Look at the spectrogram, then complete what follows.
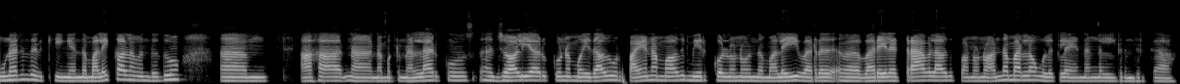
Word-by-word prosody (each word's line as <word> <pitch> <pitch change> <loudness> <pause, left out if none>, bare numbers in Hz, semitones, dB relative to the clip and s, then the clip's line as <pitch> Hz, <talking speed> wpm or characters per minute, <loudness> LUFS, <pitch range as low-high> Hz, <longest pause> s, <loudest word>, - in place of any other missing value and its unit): உணர்ந்துருக்கீங்க? 190 -5 0
இந்த 165 0 +1
மழைக்காலம் 205 +3 +1
வந்ததும், 185 +5 -1 0.5
அ - - +4 0.3
ம் 165 0 0 0.4
"ஆஹா, 175 +1 +1 0.3
நான் 160 -1 0
நமக்கு 160 0 -5
நல்லாருக்கும் 185 +3 0
ச - - -30 0.3
ஜாலியா 190 +1 +4
இருக்கும். 190 0 -3
நம்ம 175 -1 -1
ஏதாவது 175 +3 +2
ஒரு 180 - -9
பயணமாவது 190 +2 0
மேற்கொள்ளணும்? 180 -1 0
இந்த 165 -1 0
மழை 170 +2 +3 0.2
வர்ர 170 +1 0 0.5
வரையில 175 +1 +3
ட்ராவலாவது 185 +1 +2
பண்ணணும்." 165 0 -1
அந்த 205 +4 0
மாரிலாம் 200 0 +1
உங்களுக்கெல்லா 170 -2 -2
எண்ணங்கள் 160 0 -2
இருந்திருக்கா? 155 -1 -5
175 Hz, 145 wpm, -24 LUFS, 165-190 Hz, 0.5 s, அ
